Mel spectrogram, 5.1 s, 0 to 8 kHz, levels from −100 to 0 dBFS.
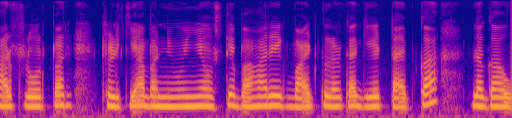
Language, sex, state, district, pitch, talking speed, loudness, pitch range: Hindi, female, Bihar, Gopalganj, 205 Hz, 220 wpm, -24 LUFS, 195-215 Hz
